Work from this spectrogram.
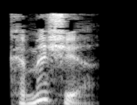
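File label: "comitia", British English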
